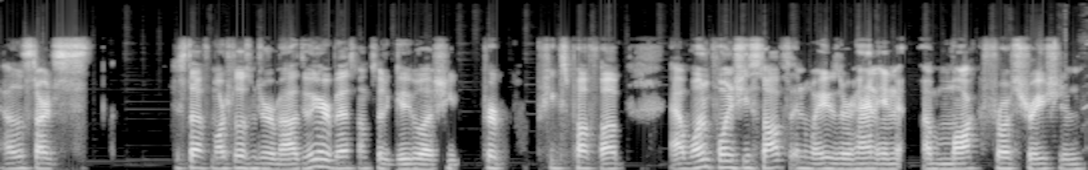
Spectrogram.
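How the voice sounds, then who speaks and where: A man's voice: medium pitch, level tone, measured pace, no room sound, soft background music. A man streaming a game, reading its narration aloud with giggles and stumbles. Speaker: gaming streamer.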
